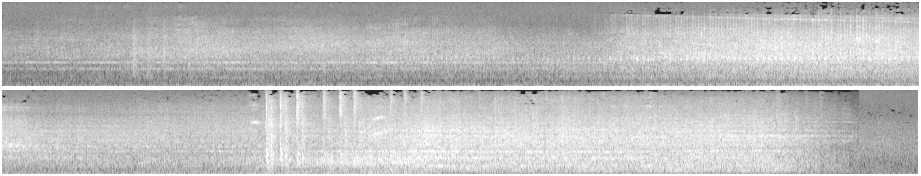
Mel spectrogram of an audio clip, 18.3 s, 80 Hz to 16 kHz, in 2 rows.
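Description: Australian 48 class Alco diesel-electric locomotive running as it comes through a tunnel towards the listener, growing louder. About 12 s in the sound breaks off suddenly to a louder stretch of several 48 class locomotives rolling past with a freight train, which cuts off abruptly near the end.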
